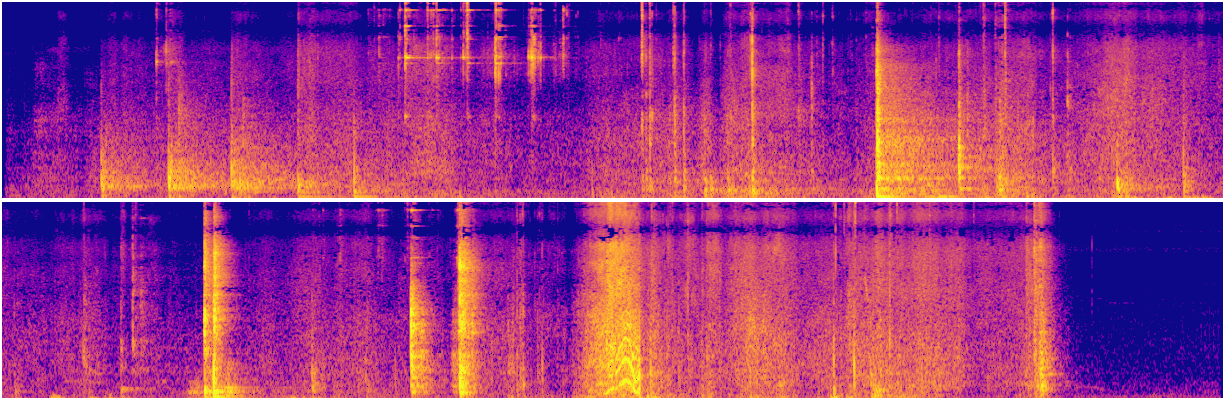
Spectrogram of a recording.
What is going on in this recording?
I walked down the hallway and used my keys to open the door. After entering the apartment, I placed the keys on top of the table and unzipped my jacket and dropped it on the floor.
